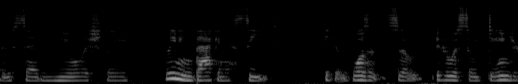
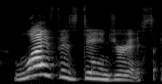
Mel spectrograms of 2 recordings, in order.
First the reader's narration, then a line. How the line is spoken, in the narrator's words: I screamed at him, voice cracking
